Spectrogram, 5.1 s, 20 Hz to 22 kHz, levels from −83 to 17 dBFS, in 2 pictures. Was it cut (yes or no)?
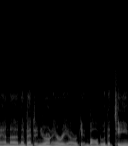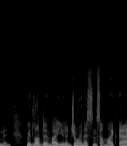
no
